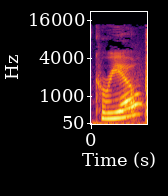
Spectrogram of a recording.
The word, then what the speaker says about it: Carrillo: Carrillo. Spanish. – I can't see very far. – Don't pronounce the L's.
